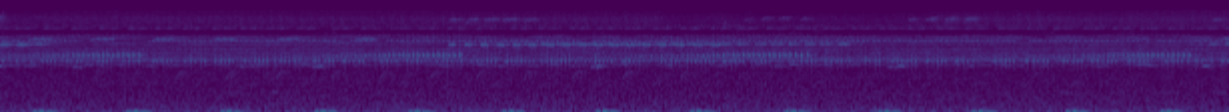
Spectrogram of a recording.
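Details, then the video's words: Forest crickets at night give short high trills repeated about every three seconds, set against an unbroken shimmering background chorus of other insects. "Crickets Sounds, Night Sounds"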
